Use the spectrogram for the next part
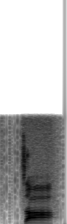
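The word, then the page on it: za: tone 1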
